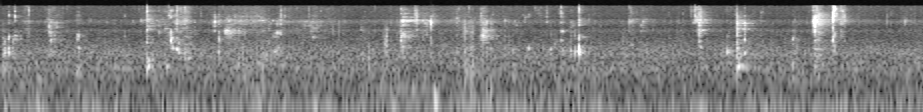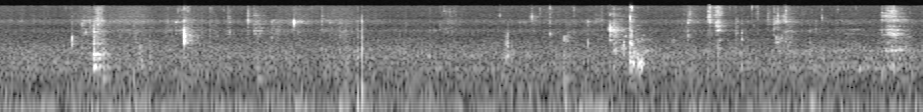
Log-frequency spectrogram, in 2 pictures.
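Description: Close-up eating sounds: scattered wet mouth clicks and lip smacks of people chewing rice and fish curry eaten by hand, with soft squelches of hands working the rice.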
